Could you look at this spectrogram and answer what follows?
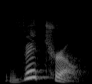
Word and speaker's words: vitriol: Sílaba forte, vitriol, tá? Lembra do som de que é o Ezinho de cabeça para baixo, né? Então, olha lá, o O vira som de beleza?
